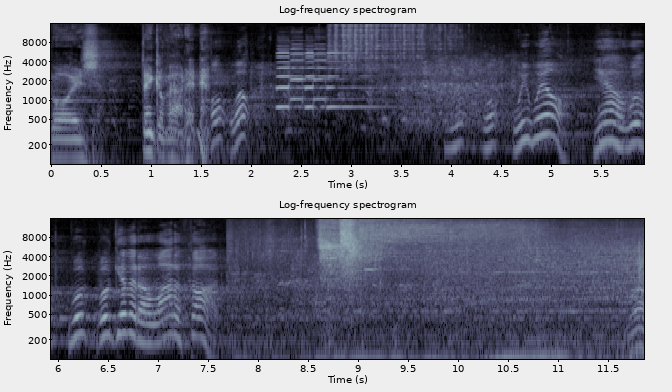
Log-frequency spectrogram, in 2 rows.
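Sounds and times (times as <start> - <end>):
speech: 0.0 - 2.2, 3.9 - 7.8
laughter: 3.0 - 5.2, 7.7 - 9.7
bus air brakes releasing: 8.0 - 11.7.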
